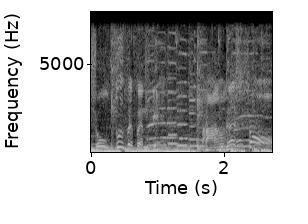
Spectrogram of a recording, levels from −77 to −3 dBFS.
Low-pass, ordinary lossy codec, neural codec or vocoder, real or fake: 7.2 kHz; none; none; real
